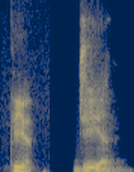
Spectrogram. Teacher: In Portugal, it's pronounced D, or the, usually when between vowels. In Brazilian Portuguese, it's G.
